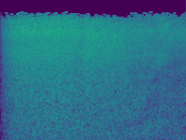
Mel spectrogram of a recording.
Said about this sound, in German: Ja, hier hört man sehr gut das Wasser rauschen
